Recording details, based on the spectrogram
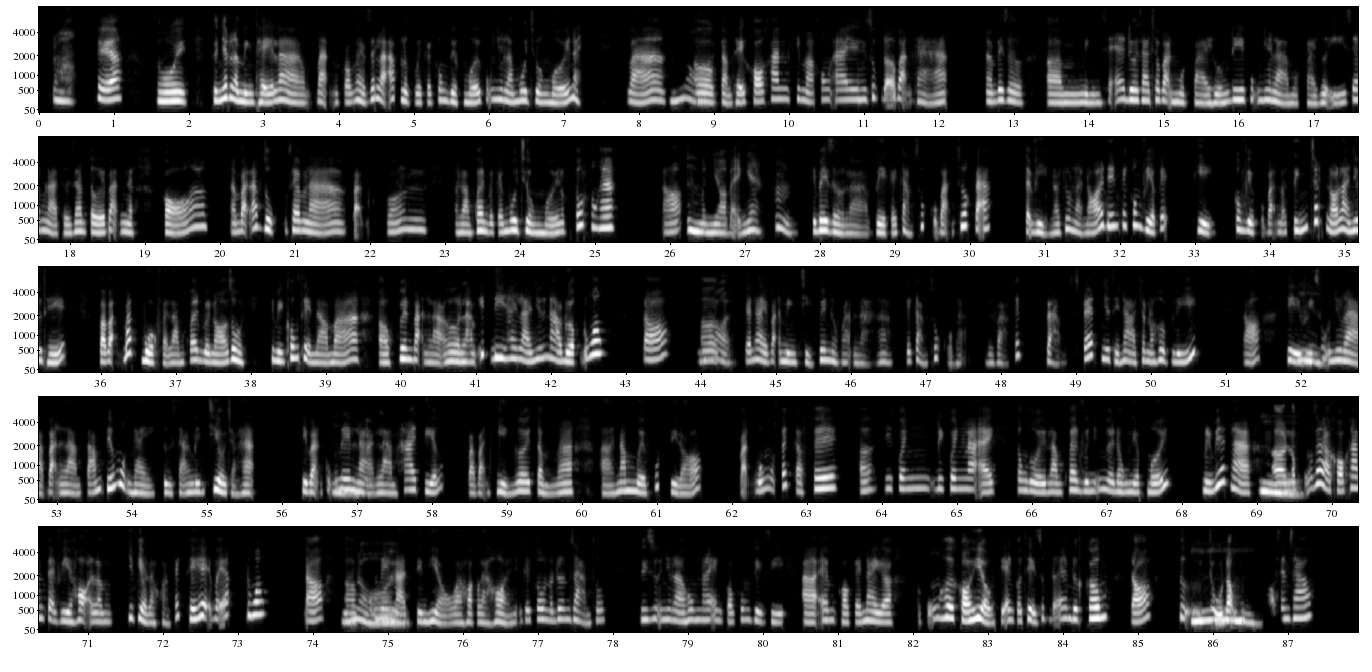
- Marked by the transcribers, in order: tapping; other background noise
- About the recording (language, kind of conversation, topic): Vietnamese, advice, Làm sao ứng phó khi công ty tái cấu trúc khiến đồng nghiệp nghỉ việc và môi trường làm việc thay đổi?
